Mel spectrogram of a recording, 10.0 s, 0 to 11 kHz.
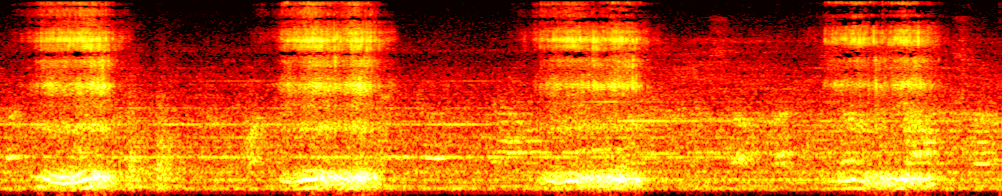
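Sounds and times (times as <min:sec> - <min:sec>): person snoring: 0:00.3 - 0:01.3, 0:02.8 - 0:04.0, 0:05.4 - 0:06.6, 0:08.2 - 0:09.4.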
